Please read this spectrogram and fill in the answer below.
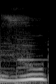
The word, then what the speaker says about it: vous: S'il vous plaît. S'il vous plaît. Vous, cuidado. Se pronuncia soplando aire entre los dientes superiores y el labio inferior.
